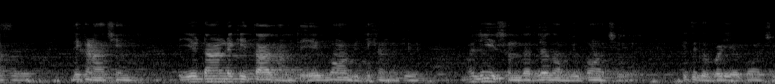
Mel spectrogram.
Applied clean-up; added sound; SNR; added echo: none; none; none; reverberation time 2.8 s.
